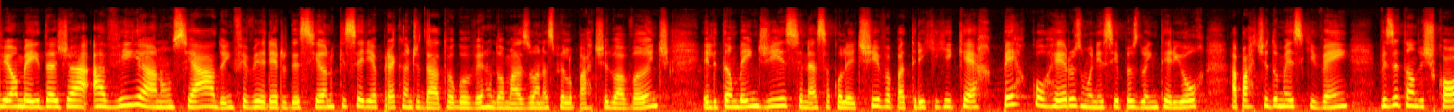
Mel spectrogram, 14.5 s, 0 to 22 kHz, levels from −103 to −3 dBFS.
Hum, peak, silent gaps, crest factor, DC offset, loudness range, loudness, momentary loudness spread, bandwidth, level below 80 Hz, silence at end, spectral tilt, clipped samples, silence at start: none; -12 dBFS; none; 18 dB; under 0.1%; 2 LU; -29 LUFS; 5 LU; 15.5 kHz; -56 dBFS; 0 s; -4 dB/octave; under 0.1%; 0 s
